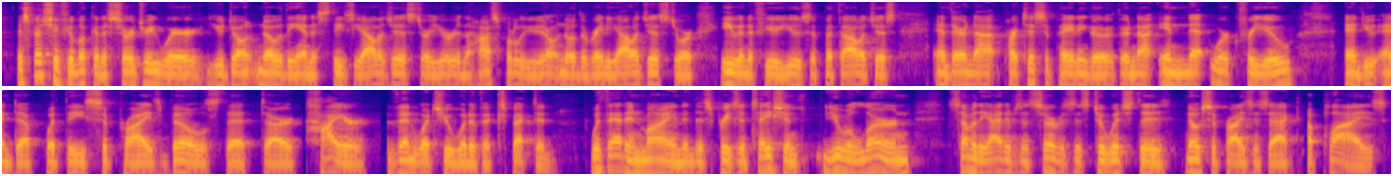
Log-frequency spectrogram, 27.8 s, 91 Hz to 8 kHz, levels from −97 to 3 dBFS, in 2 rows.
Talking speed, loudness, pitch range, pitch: 175 wpm, -19 LUFS, 85-95 Hz, 90 Hz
